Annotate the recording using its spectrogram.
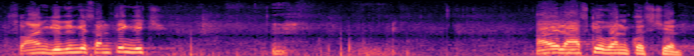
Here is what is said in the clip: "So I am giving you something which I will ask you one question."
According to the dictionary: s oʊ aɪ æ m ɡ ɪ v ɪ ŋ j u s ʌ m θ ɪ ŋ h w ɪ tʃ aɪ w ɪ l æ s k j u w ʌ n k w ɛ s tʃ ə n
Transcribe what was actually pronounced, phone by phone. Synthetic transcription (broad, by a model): s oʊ aɪ m ɡ ɪ v ɪ ŋ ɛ s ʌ m t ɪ ŋ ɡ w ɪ tʃ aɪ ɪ l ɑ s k j u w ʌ n k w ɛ s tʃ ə n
